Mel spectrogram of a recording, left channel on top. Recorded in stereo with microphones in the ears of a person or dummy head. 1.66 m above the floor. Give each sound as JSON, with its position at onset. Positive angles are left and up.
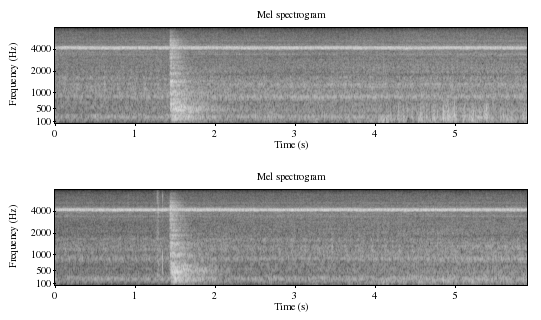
{"t": 0.0, "sound": "an insect", "side_deg": -70, "distance_m": 0.9}
{"t": 1.4, "sound": "a cupboard door", "side_deg": -15, "distance_m": 1.5}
